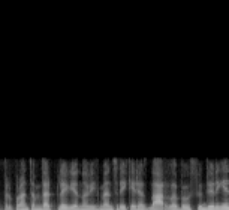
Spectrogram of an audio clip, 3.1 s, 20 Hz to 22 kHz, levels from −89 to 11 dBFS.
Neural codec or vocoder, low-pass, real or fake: codec, 24 kHz, 0.5 kbps, DualCodec; 5.4 kHz; fake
